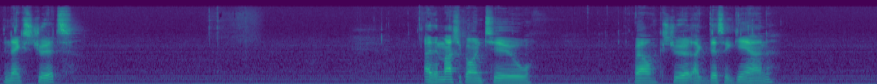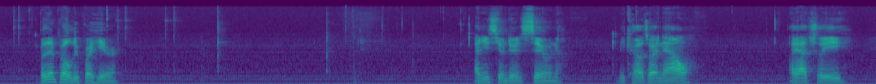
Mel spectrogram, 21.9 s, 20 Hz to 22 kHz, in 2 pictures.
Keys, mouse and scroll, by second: 0.8-1.4 scroll up 1, 0.8 e, 8.3 e, 11.9 ctrl+r, 13.6 middle click.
